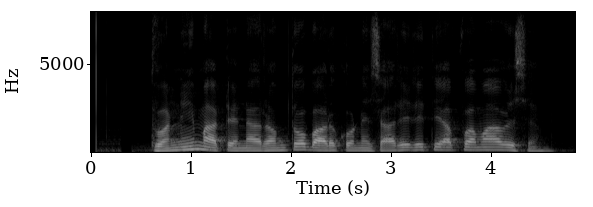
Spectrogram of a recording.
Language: Gujarati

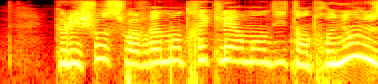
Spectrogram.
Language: French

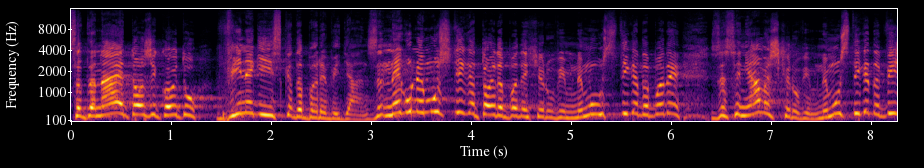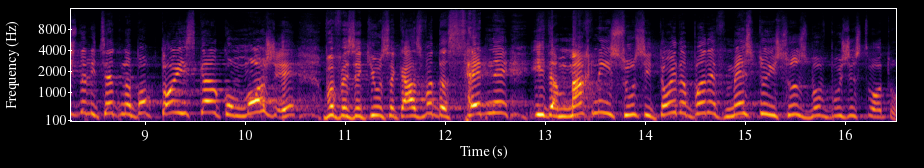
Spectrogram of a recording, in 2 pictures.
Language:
Bulgarian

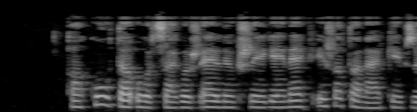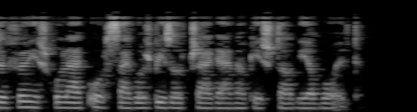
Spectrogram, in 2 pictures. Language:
Hungarian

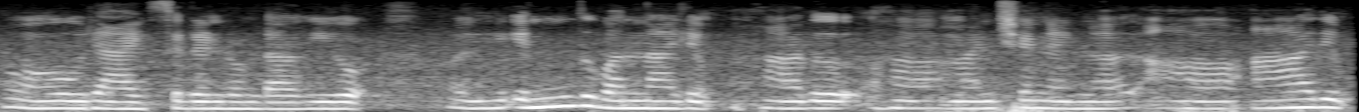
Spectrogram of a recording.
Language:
Malayalam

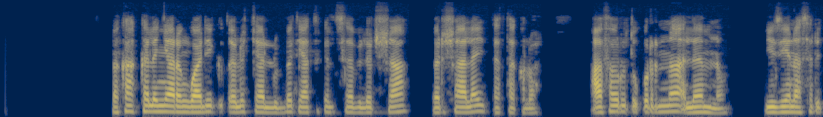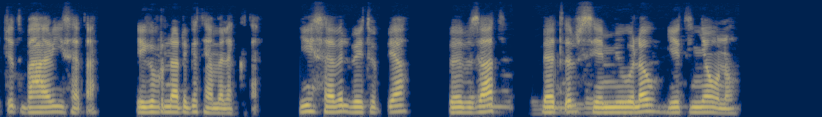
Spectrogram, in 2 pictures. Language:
Amharic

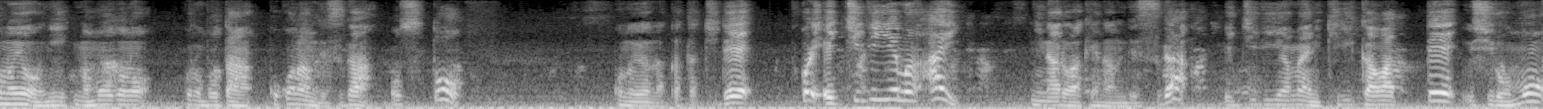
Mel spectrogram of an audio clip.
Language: Japanese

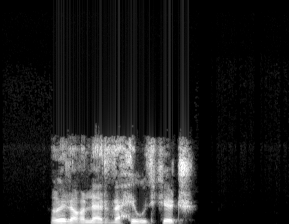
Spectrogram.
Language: Kabyle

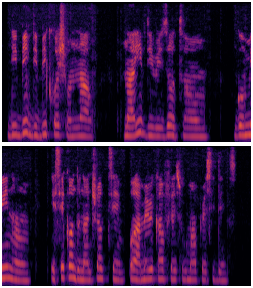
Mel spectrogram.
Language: Nigerian Pidgin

